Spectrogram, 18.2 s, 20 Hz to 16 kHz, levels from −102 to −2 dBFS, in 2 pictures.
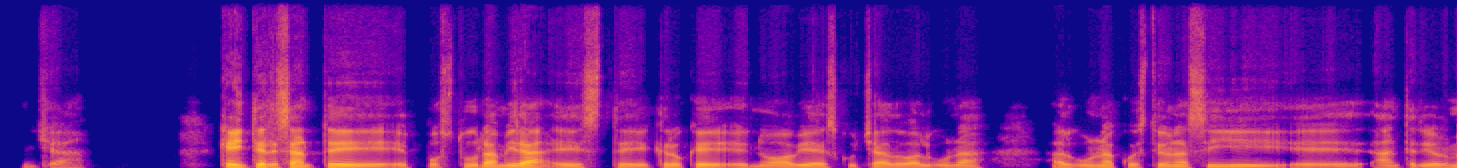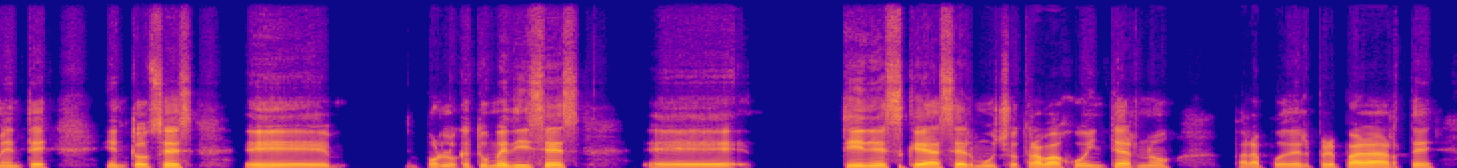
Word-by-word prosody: Ya. 100 -2 -13 0.8
Qué 125 - +8
interesante, 125 -3 +3
eh, - - -10
postura. 165 +2 -2
Mira, 150 -1 +3
este, 105 -2 -5
creo 120 0 -4
que 115 -4 -2
no 110 +2 -6
había 120 0 -1
escuchado 115 0 -5
alguna 110 0 -6 0.4
alguna 110 +3 -5
cuestión 115 +2 -6
así, 115 -3 -4
eh, 95 0 -8
anteriormente. 120 +8 -3 0.3
Entonces, 140 +6 +2 0.3
eh, 115 -2 +3 0.6
por 125 - -1
lo 115 - -1
que - - -4
tú 140 - -4
me 160 +2 +5
dices, 170 +1 +3 0.4
eh, 110 +1 0 0.6
tienes 145 +2 +4
que 145 0 +7
hacer 140 -1 +4
mucho 145 +1 -5
trabajo 150 +2 +2
interno 155 0 -1 0.4
para 110 -1 -2
poder 115 +2 -4
prepararte, 140 +2 +3
120 Hz, 120 wpm, -23 LUFS, 110-145 Hz, 0.8 s, Qué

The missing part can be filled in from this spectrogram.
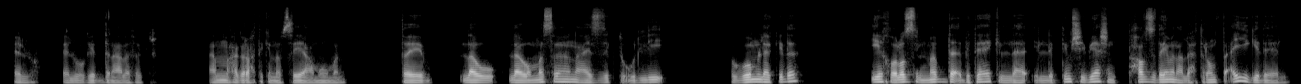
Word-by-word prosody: حلو، 95 0 -7 0.3
حلو 90 -2 -5
جدًا 85 -2 -5
على 85 +1 -4
فكرة، 85 -1 -14 0.5
أهم 95 0 -1
حاجة 95 -1 0
راحتِك 95 -1 -3
النفسية 85 +1 0
عمومًا. 85 +1 -6 0.6
طيب 90 -2 +3 0.3
لو 100 0 +4
لو 95 -1 +5
مثلًا 115 +3 +1
عايزِك 95 +1 -3
تقولي 90 0 -6
لي 110 0 0 0.7
جملة 115 +5 +5
كده، 140 +8 -1 0.7
إيه 120 - +6
خلاص 115 0 +5
المبدأ 115 +4 +2
بتاعِك 115 +5 -1
اللي 95 -1 -2
ه 90 - -1
اللي 90 0 -4
بتمشي 125 -1 -1
بيه 125 - +3
عشان 125 -7 -1
تحافظي 115 -1 +1
دايمًا 110 +1 +4
على 100 - 0
الاحترام 105 +3 -2
في 110 - -7
أي 150 +3 +3
جدال؟ 90 -6 -3
100 Hz, 165 wpm, -25 LUFS, 90-115 Hz, 0.7 s, إيه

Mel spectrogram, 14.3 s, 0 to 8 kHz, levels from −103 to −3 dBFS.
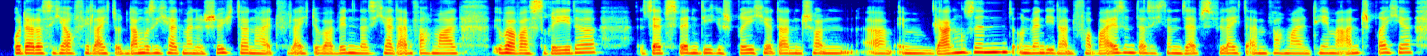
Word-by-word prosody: Oder 180 -1 +5
dass 175 +1 +2
ich 175 0 +1
auch 175 - 0
vielleicht 165 -2 -1
und - - -4
da 170 +2 +3
muss 180 -1 +2
ich 180 0 -2
halt 175 0 +1
meine 165 -2 -2
Schüchternheit 180 -3 0
vielleicht 165 - -4
überwinden, 180 +2 0
dass 160 -2 -3
ich 165 +3 -8
halt 165 - 0
einfach 170 +1 -1
mal 170 -1 +1 0.3
über 190 -2 +5
was 165 -3 +1
rede. 200 +7 +1 0.4
Selbst 170 +2 +1
wenn 180 -1 +2
die 185 0 -2
Gespräche 175 +1 -2
dann 170 0 -1
schon, 175 +5 -2
ähm, 160 0 -2
im 170 -2 -2
Gang 160 +8 +4
sind 230 +2 +5
und 185 -8 0
wenn 175 +1 +1
die 180 - -1
dann 165 - -2
vorbei 160 +5 0
sind, 195 -1 -1
dass 175 - -2
ich 160 -5 -8
dann 175 +1 -1
selbst 160 - -2
vielleicht 170 -1 -3
einfach 170 -1 -3
mal 165 -1 -2
'n 155 - -7
Thema 175 -1 -2
anspreche, 195 +3 -1
175 Hz, 200 wpm, -23 LUFS, 165-185 Hz, 0.4 s, Oder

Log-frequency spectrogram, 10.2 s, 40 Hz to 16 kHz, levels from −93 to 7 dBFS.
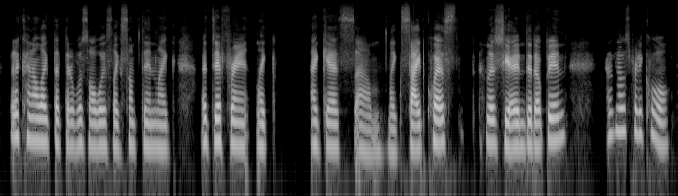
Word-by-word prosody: but - - +1
I 250 - +3
kinda 225 -2 -1
like 210 -3 +2
that 200 -2 -1
there 185 0 -2
was 190 0 -5
always, 185 -1 -1
like, 175 -3 -2
something, 185 0 -4
like, 175 -2 -5 0.4
a 210 +1 +1
different, 200 -2 +2
like, 180 0 -3 0.5
I 195 0 +1
guess, 180 0 -2
um, 160 -2 -5
like, 155 -2 -7
side 175 0 +4
quest 205 -1 +3 0.4
that 200 -2 +2
she 190 0 +5
ended 185 +2 +4
up 185 0 0
in 220 +3 +3 0.6
and 260 +2 -7
that 290 -1 -1
was 290 -1 -4
pretty 270 -2 -2
cool. 200 -9 -3
190 Hz, 175 wpm, -23 LUFS, 180-215 Hz, 0.6 s, she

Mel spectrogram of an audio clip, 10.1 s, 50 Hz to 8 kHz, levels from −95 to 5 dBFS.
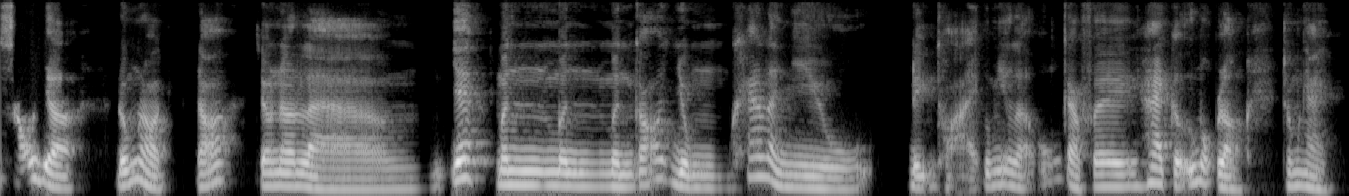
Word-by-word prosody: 6:00. - - +3 0.3
Đúng - - +3
rồi, - - +2 0.3
đó, - - 0 0.3
cho 155 - +2
nên 155 -1 +3
là 120 -3 +1 0.7
yeah, 240 +2 +8 0.2
mình 165 -1 +4
mình 150 -1 +1
mình 145 -1 +2
có 170 +10 -2
dùng 140 -3 0
khá 260 +1 -5
là 245 - -1
nhiều 130 -4 -2 0.3
điện 135 +2 -2
thoại, - - -11
cũng 150 - -5
như 170 0 -3
là 145 -3 -2
uống 220 +10 -14
cà 155 -8 -2
phê 150 +1 +1
2 180 +1 +1
cữ - - +3
1 205 - -3
lần 135 -4 +4 0.3
trong 155 0 -5
ngày. 130 -7 -4
150 Hz, 180 wpm, -21 LUFS, 135-165 Hz, 0.7 s, yeah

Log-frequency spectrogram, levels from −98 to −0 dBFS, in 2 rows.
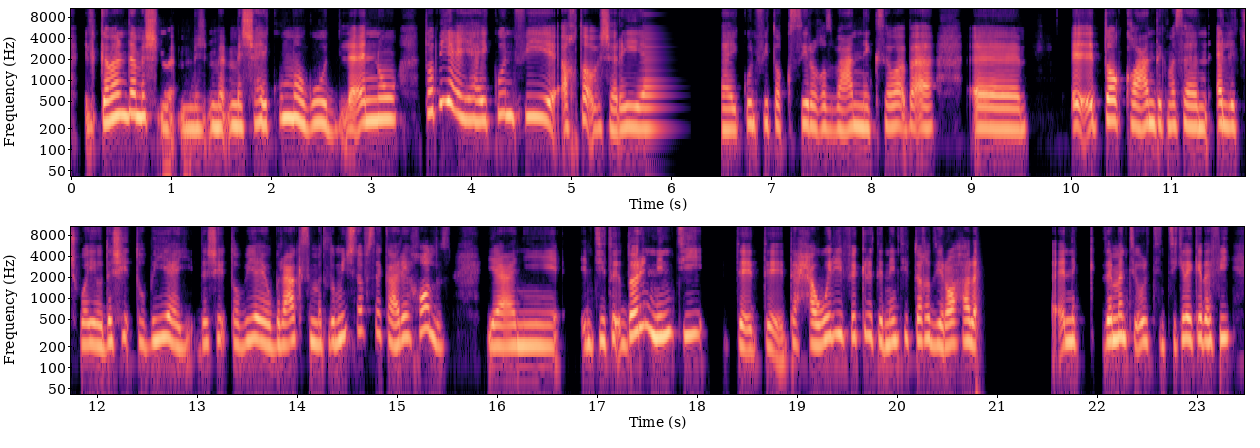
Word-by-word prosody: الكمال 285 +5 +4
ده 325 +1 +5
مش 300 -2 +3
م - - -5 0.3
مش 200 0 -2
م 215 +1 0
مش 220 +2 0
هيكون 245 +4 +1
موجود 235 -6 +2
لأنه 270 +3 +3 0.3
طبيعي 345 - +2
هيكون 310 +5 0
فيه 300 -2 0
أخطاء 220 +2 -3
بشرية، 200 0 -2 0.5
هيكون 195 +4 -2
فيه 240 - -7
تقصير 225 0 -3
غصب 200 -1 -6
عنِّك 205 0 0
سواء 220 +2 -1
بقى 215 -1 -1 0.4
آآ، 200 -2 +2 0.5
أ 470 0 +2
الطاقة 255 -4 +2
عندِك 230 +1 +1
مثلًا 215 -1 0
قَلِّت 220 -3 +1
شوية 220 0 -1
وده 210 +3 +1
شيء 255 +3 -5
طبيعي، 230 -2 0
ده 225 - -5
شيء 255 +3 -7
طبيعي، 235 +2 +1
وبالعكس 220 +5 -1
ما 225 -2 +1
تلوميش 240 +9 -1
نَفْسِك 310 -5 -9
عليه 235 +6 +1
خالص، 265 - 0 0.4
يعني 210 0 0 0.2
أنتِ 220 +3 -3
تقدَري 250 - +3
إن 280 - +8
أنتِ 305 +3 +4 0.6
ت - - 0 0.2
ت 205 - -3 0.2
تحوِّلي 230 +6 0
فكرة 275 +1 -5
إن 220 - 0
أنتِ 245 +3 -1
بتاخدي 250 -3 -1
راحة 230 +3 +2 0.8
لإنِّك 240 -2 -1 0.2
زَي 240 - +5
ما 260 +2 +7
أنتِ 260 -6 -1
قُلتِ 230 +1 -3
أنتِ 205 +1 -10
كده، 265 - +5
كده، 255 -1 +1
فيه 265 +3 0
230 Hz, 160 wpm, -21 LUFS, 210-265 Hz, 0.8 s, إن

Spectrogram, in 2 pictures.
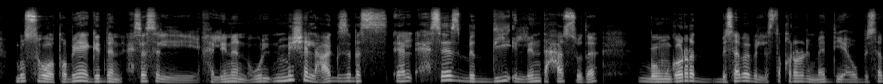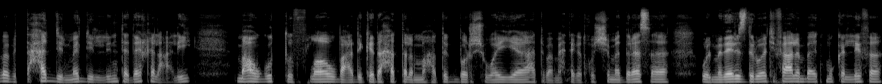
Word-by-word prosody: بُصّ، 150 +1 +11
هو 135 -3 +1
طبيعي 160 +7 0
جدًا 135 -3 -3
إحساس 150 0 +4
ال 100 -7 -7
خلّينا 125 +5 -3
نقول 135 +4 -9
مش 185 +7 +4
العجز 150 -5 0
بس 150 -1 +4
الإحساس 180 +6 +5
بالضيق 145 +3 -6
اللي 130 -1 -7
أنت 150 +2 -5
حاسّه - - +3
ده - - -4 0.4
بمجرد 130 -1 -3
بسبب 155 -1 +4
الاستقرار 140 +5 -4
المادي، 120 0 -9
أو 115 0 -12
بسبب 115 +5 -3
التحدي 150 +1 -3
المادي 125 +4 -7
اللي 105 +1 -12
أنت 135 +3 -8
داخل - - -5
عليه - - -9 0.5
مع - - 0
وجود 130 +1 -6
طفلة، 120 +1 -2
وبَعد 125 -1 -4
كده - - -2
حتى - - -4
لمّا 110 0 -8
هتكبر 115 0 -9
شوية 110 +1 -3
هتبقى 110 - -12
محتاجة - - -10
تخش - - -2
مدرسة، 115 +1 0 0.3
والمدارس 120 +3 +3
دلوقتي 130 +3 -4
فعلًا 135 0 +2
بقت 125 -1 -8
مكلّفة، 125 -1 -5
130 Hz, 160 wpm, -25 LUFS, 115-145 Hz, 0.5 s, بُصّ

